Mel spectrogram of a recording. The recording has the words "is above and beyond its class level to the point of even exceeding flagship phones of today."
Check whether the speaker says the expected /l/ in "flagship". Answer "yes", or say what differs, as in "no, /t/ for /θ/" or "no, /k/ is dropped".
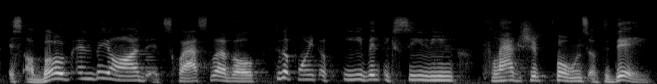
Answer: yes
